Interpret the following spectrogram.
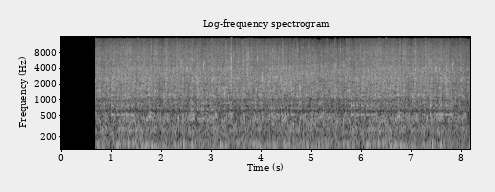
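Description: Water gushing from an irrigation pipe outlet into a concrete basin: a steady, loud splashing rush that starts suddenly just under a second in.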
